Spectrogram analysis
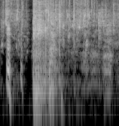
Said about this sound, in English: We're going to just pour a fucking bottle in the toilet.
